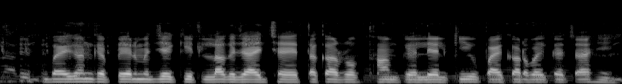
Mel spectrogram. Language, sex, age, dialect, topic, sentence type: Maithili, male, 25-30, Bajjika, agriculture, question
